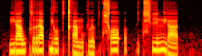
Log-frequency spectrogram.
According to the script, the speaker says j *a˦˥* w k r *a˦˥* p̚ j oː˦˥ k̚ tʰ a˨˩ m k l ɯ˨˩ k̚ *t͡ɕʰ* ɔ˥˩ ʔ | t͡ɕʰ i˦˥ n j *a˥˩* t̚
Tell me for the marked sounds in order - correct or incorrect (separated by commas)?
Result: correct, correct, correct, incorrect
